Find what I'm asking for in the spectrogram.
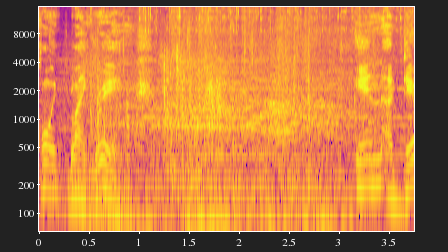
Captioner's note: armor clattering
